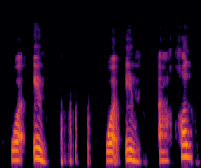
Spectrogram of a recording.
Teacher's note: ada bacaan zal ya, zal sukun. Di sini tidak qalqalah, bukan wa'idh tapi wa'idh.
